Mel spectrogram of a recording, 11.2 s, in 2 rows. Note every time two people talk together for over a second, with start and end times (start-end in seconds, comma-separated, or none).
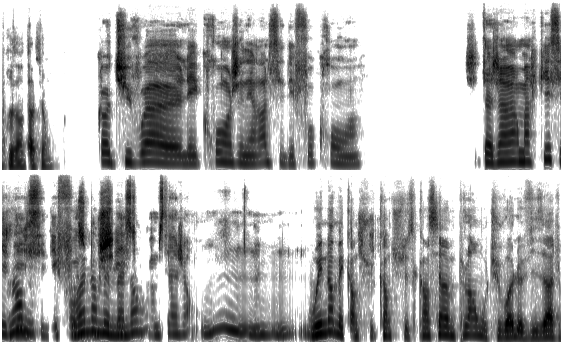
5.6-7.1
